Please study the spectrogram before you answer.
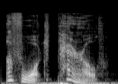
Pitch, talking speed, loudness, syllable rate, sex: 130 Hz, 150 wpm, -17 LUFS, 3.9 syllables/s, male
